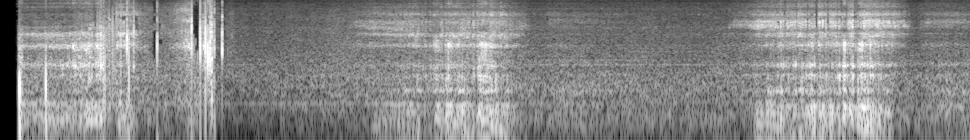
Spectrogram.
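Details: Man snoring after a night of drinking, loud "like a lion": rough, fluttering snores on successive breaths, with a few sharp knocks at the start; snoring.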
